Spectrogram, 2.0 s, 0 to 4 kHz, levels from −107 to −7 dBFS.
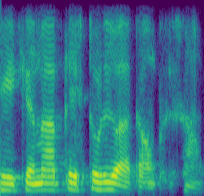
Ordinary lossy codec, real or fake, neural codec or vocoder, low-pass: Opus, 24 kbps; fake; codec, 16 kHz, 4 kbps, X-Codec, HuBERT features, trained on general audio; 3.6 kHz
